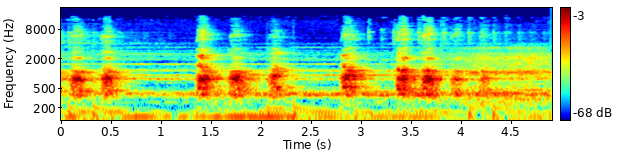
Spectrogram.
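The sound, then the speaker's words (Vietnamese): A neighbour's dog barks in a series of sharp, irregular barks, some single and some in quick pairs, over a faint steady low hum. “cho đến khi có tiếng con chó nhà gần đó sủa giống cả lên.”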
